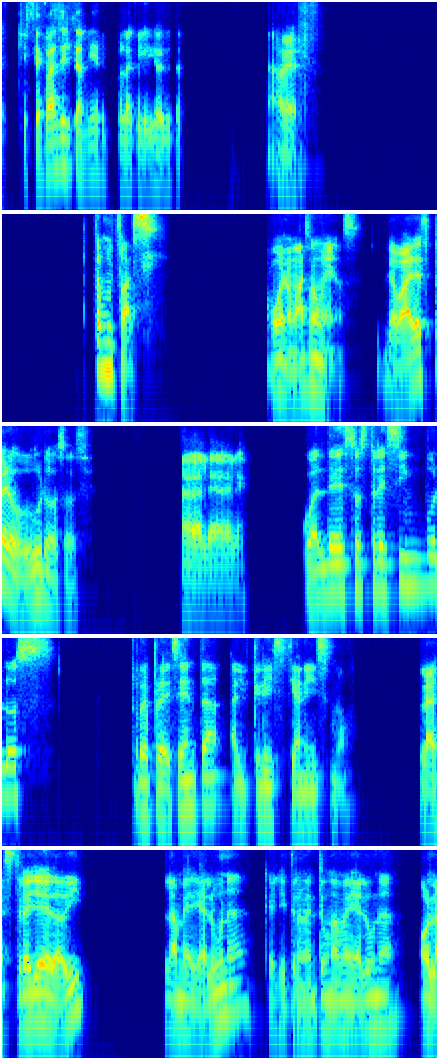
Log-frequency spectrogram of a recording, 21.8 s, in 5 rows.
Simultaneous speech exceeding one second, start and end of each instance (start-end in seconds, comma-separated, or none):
none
